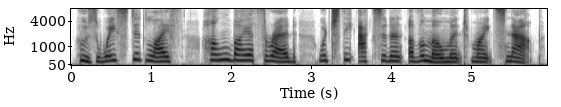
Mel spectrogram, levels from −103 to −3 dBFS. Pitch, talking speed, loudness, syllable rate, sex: 245 Hz, 150 wpm, -18 LUFS, 4.0 syllables/s, female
